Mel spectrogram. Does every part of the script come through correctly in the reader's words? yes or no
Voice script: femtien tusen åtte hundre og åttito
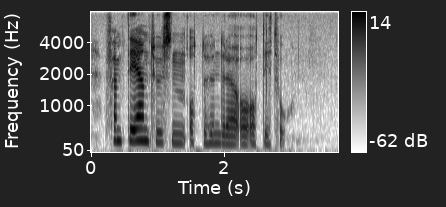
yes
